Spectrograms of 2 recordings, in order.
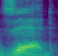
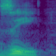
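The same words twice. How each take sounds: First: The letter is said the Canadian way. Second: The letter is said the American way. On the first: "because we pronounce it Z" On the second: "not Z"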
